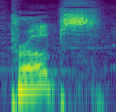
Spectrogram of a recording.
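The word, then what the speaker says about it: Prost: So Jimmy says, Probst, is that how you say it in Germany? Probst?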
